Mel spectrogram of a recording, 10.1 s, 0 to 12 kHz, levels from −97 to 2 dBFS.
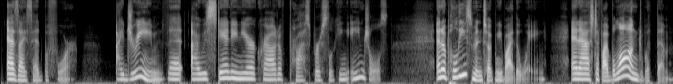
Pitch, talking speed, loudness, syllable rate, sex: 220 Hz, 190 wpm, -19 LUFS, 5.6 syllables/s, female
